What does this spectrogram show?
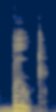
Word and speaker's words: Bout: His last name is spelled Bout, but it's pronounced Boot.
